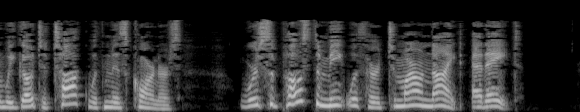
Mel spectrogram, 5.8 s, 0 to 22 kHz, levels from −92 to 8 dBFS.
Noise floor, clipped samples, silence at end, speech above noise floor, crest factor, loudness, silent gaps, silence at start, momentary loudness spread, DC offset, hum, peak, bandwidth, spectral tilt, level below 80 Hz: -81 dBFS; under 0.1%; 0.6 s; 59 dB; 16 dB; -22 LUFS; none; 0 s; 8 LU; under 0.1%; none; -6 dBFS; 11 kHz; -4 dB/octave; -70 dBFS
